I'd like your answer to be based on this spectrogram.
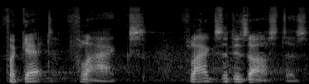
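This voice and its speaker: Speaking at a fairly slow pace, a man with a British accent has a bright, sharp tone. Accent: BBC English. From England. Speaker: conference participant. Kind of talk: audience comment in panel discussion. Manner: halting.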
